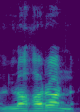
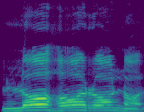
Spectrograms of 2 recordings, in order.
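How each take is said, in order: First: Said in the usual way. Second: "लहरन" loud and slow as ल, ह, र, न; letter by letter. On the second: Shown as a demonstration. Teacher sounding out "लहरन" for learners, letter by letter. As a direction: stretch "लहरन" into four long syllables. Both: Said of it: "क्या लिखा हुआ है?".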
